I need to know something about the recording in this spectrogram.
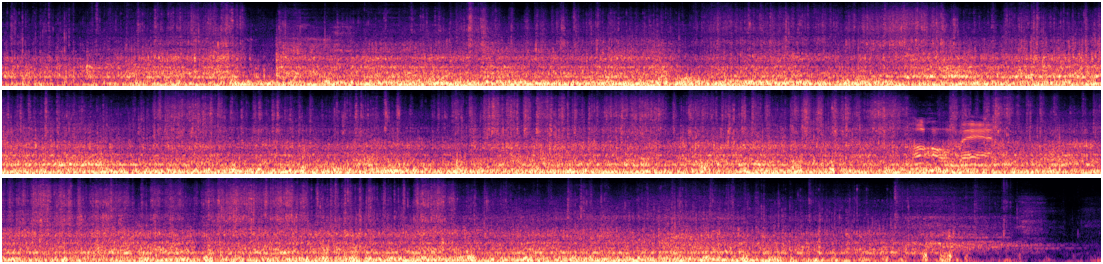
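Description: Mountain bike descending a dirt singletrack: a steady rush of wind over the camera microphone with the rumble of knobby tyres on packed dirt and the rattle of the bike over bumps.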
